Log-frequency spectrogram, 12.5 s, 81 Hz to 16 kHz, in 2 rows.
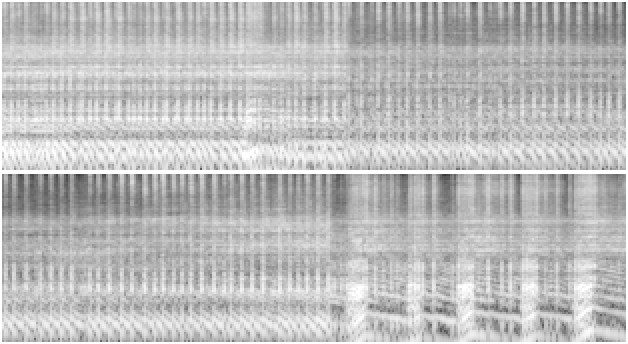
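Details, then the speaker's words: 50cc two-stroke moped, about 21 mm carburetor with jets checked, on test day after repair: busy, crackly idle with steady rattle and a few quick throttle blips; healthy. "bah voilà les gars, je pense qu'on l'entend dans le fond au ralenti."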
